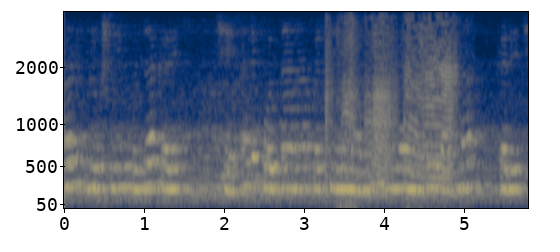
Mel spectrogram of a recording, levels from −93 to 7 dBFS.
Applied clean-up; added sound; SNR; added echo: none; Fart; 9 dB; reverberation time 0.9 s.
